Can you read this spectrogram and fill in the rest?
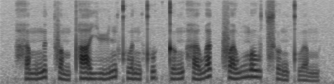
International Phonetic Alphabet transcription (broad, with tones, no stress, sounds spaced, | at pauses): h ɐ˨ m n̪ ɵ˥ t̚ f ɐ˨˩ m pʰ aː˨ j yː˨˥ n kʷʰ ɐ˨ n kʷʰ ɐ˧ k̚ t̪ ʊ˨˥ ŋ h ɐ˨˥ w ɐ˥ k̚ f ɐ˨˧ w m o˧ w t͡sʰ ʊ˨˩ ŋ kʷʰ ɐ˨˩ m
